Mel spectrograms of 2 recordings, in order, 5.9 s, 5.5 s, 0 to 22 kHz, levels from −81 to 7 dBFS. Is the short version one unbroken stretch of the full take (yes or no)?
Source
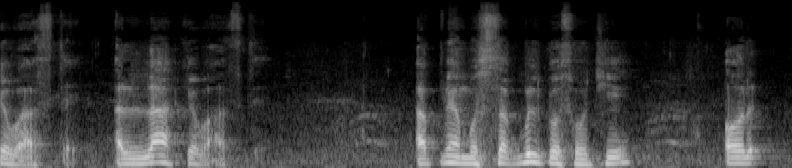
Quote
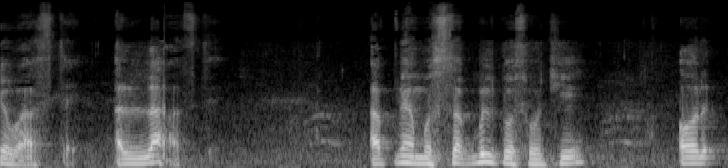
no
